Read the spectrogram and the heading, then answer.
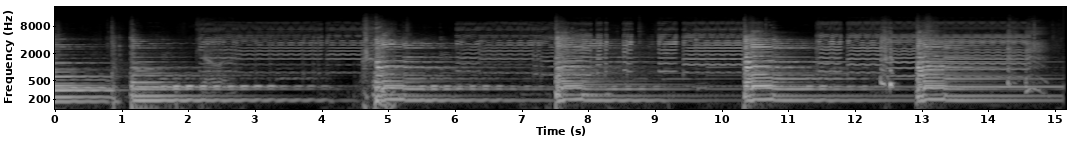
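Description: A stylophone with fresh batteries plays buzzy, sustained electronic tones to start a jam, shifting to a new pitch every few seconds in a slow stepwise melody, steady and fairly loud with no voices.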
